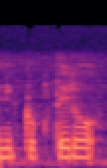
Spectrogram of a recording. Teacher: está dividida en cinco sílabas y la sílaba tónica es cop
